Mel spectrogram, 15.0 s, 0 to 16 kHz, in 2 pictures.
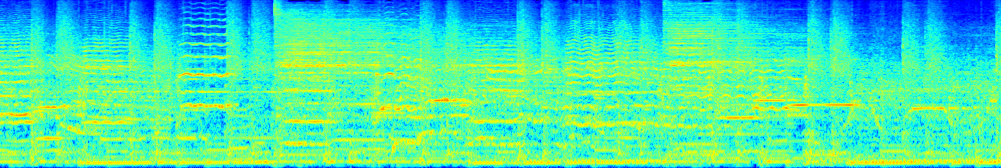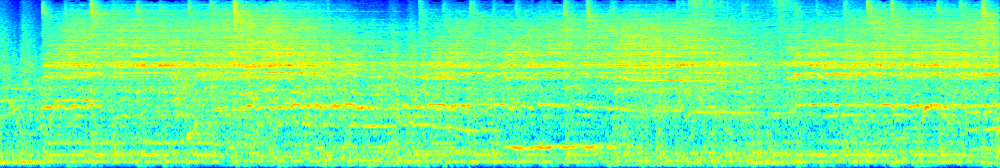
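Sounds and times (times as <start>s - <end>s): drum kit: 0.0s - 15.0s
electric guitars: 0.0s - 15.0s
live rock band playing: 0.0s - 15.0s.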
